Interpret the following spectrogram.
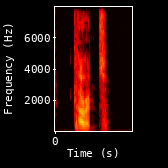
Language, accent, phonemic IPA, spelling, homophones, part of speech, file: English, UK, /ˈkʌɹənt/, currant, current, noun, En-uk-currant.ogg
- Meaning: 1. A small dried grape, usually the Black Corinth grape 2. The fruit of various shrubs of the genus Ribes, white, black or red 3. A shrub bearing such fruit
